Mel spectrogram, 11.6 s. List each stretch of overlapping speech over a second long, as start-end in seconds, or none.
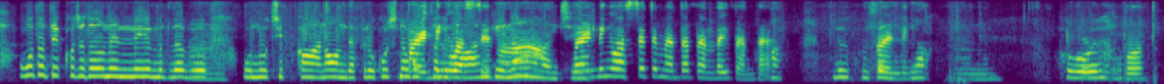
4.1-5.8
